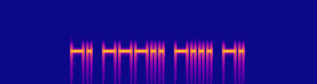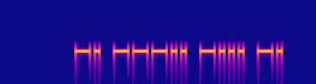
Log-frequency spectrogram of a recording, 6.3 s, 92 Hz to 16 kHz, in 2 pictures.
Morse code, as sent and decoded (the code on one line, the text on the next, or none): -. ---.. -... -. / -. ---.. -... -.
N8BN N8BN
